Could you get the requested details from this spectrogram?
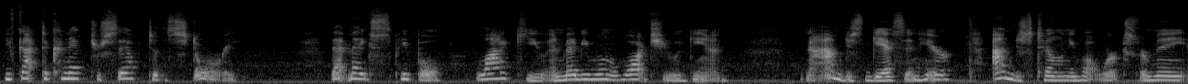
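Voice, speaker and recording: Slow-talking older Southern woman, gravelly. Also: mid-range voice, a little hiss or hum. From American South. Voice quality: slow and thoughtful. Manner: frank, plain-spoken. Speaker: vlogger. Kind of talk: casual advice talk to camera.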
